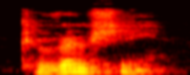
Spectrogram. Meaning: Death, such as from heart attack or stroke, brought on by overwork or job-related stress
- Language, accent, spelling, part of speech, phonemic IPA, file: English, Southern England, karoshi, noun, /kəˈɹəʊʃi/, LL-Q1860 (eng)-karoshi.wav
